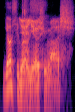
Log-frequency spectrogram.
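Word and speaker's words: Iosivas: Yeah, Yoshivas, Yoshivash. Yoshivas. I had to make sure how to pronounce the name because it's a little weird.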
